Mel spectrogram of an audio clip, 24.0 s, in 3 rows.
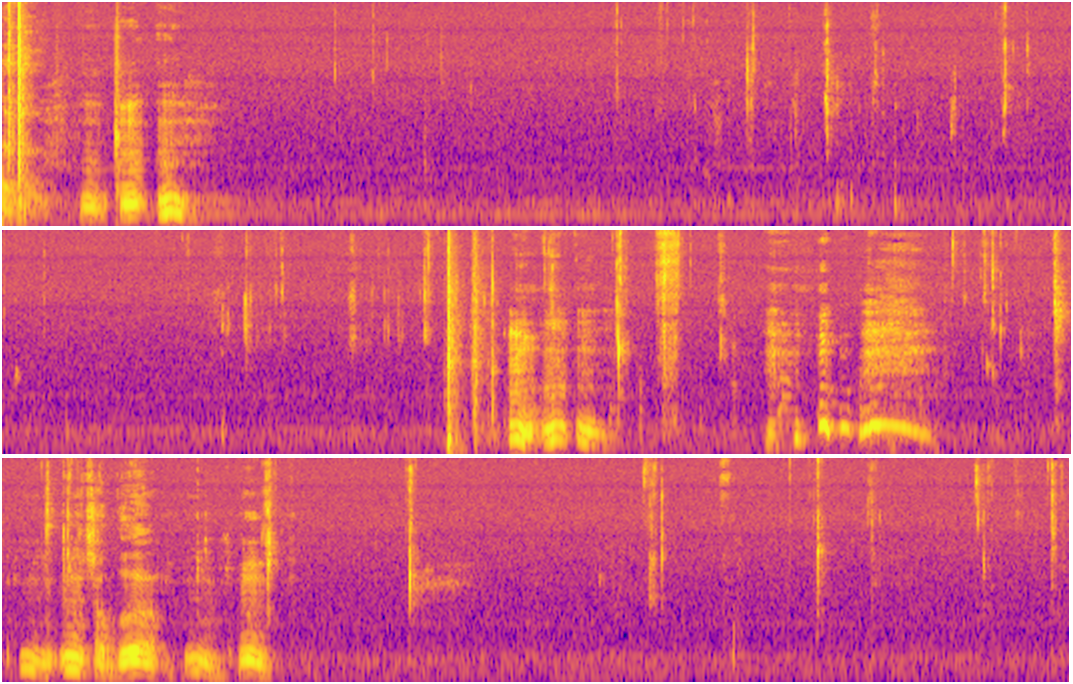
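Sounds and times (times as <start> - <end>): person chewing food: 4.5 - 8.5, 9.6 - 11.3, 12.4 - 13.7, 15.0 - 16.6, 19.0 - 19.5, 20.4 - 24.0
wet mouth clicks: 19.0 - 19.2.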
